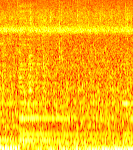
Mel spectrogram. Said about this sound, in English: Meanwhile, the forest is being washed by the rain, and it smells all lovely and clean.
